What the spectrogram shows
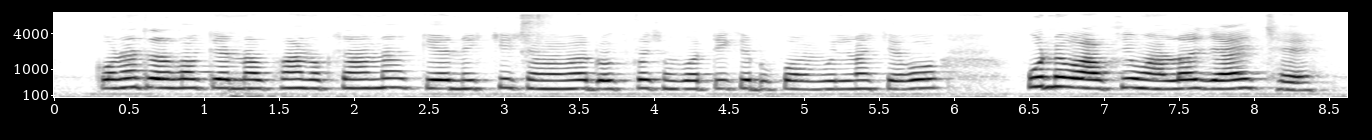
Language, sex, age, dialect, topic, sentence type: Maithili, female, 18-24, Angika, banking, statement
